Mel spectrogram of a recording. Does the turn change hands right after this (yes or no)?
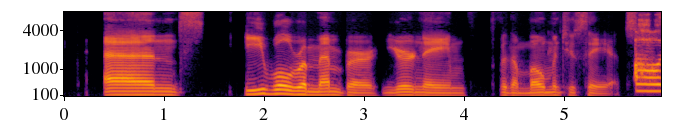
yes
